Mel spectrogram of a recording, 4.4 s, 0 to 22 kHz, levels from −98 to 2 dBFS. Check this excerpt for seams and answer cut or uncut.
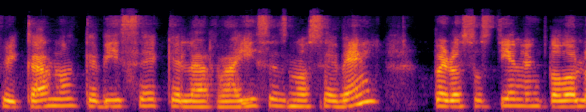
uncut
